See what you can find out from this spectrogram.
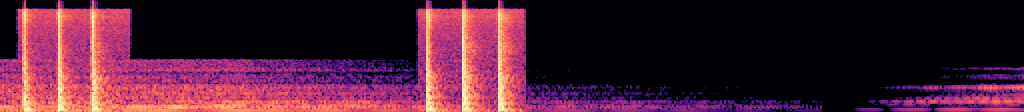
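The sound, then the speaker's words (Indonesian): Two bursts of three sharp, loud knocks on a door, a few seconds apart, over a low droning musical background that fades into near silence before soft tones return. “Tiba-tiba, ada yang mengetuk pintuku lagi.”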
